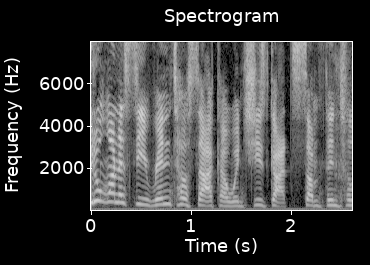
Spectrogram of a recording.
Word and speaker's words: Tosaka: We have said Tosaka in the past. We're trying to sort of more adhere to the Japanese pronunciation. Oh. Tosaka. Tosaka. Like Tosaka. Tosaka. Is that right? Tosaka? Yeah. Rin Tosaka? Yeah. Imagine there's an E in the middle.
